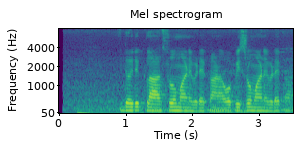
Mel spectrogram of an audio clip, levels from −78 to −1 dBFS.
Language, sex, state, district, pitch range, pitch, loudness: Malayalam, male, Kerala, Kasaragod, 110-125 Hz, 115 Hz, -16 LUFS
